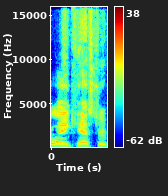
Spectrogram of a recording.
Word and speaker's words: Lancaster: Well, And, that's for Lancaster. This has been Lancaster talk. Excuse me, you're pronouncing it how?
